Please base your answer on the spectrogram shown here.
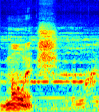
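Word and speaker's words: Moench: oh i'm completely wrong it's not mike plute it's john bushema's art conceived and written by doug moensch mitch then never pronounced the name of my wife m-o-e-n-c-h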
